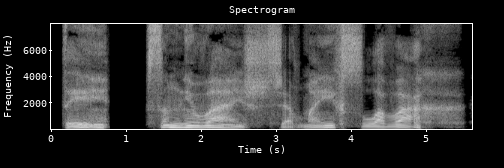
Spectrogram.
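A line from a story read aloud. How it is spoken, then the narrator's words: Powerful exhale. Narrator (Russian): мощно выдохнул он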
